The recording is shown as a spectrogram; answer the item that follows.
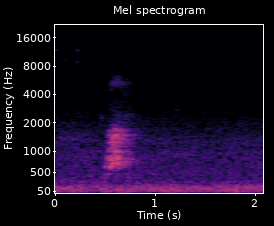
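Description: A puppy gives one short bark about half a second in.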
